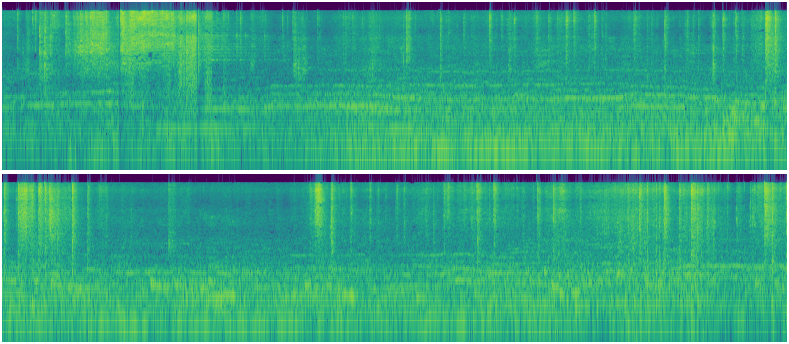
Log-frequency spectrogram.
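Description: Pigeons cooing steadily in a loft of show pigeons, a dense layered chorus of low throaty coos close by and loud, over a constant background hum, with no one speaking.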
